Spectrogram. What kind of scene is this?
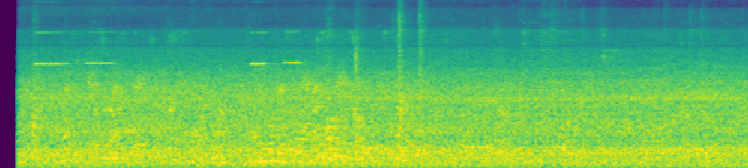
subway station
